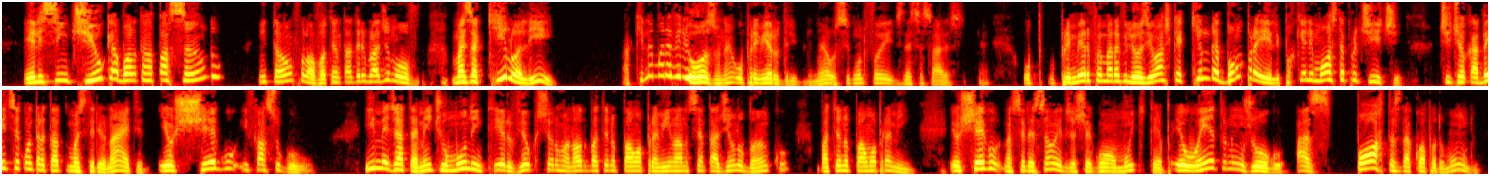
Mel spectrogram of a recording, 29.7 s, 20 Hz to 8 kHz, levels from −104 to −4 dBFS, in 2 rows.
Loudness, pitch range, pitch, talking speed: -28 LUFS, 145-215 Hz, 175 Hz, 215 wpm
